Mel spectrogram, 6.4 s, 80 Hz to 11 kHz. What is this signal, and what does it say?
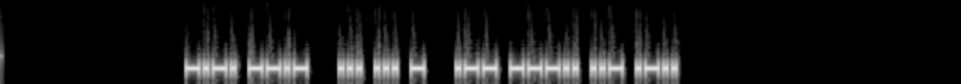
Morse code, heard as a keyed tone, about 40 wpm, 700 Hz. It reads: CQ SST W8UL
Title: K1USN SST QSO Practice - 40wpm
